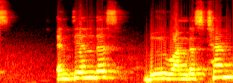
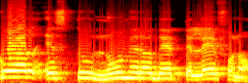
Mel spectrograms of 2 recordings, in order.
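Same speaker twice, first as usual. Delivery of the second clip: plain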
